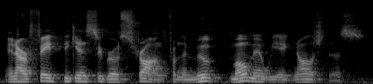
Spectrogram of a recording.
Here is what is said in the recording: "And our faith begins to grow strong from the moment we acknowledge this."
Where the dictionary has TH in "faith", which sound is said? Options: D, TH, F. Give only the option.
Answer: TH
